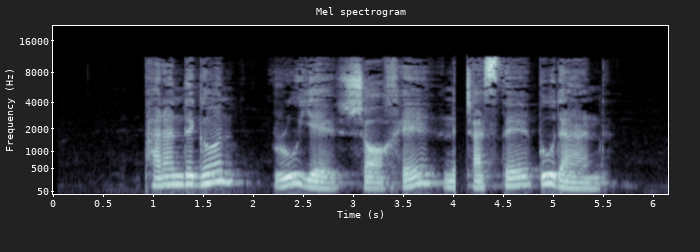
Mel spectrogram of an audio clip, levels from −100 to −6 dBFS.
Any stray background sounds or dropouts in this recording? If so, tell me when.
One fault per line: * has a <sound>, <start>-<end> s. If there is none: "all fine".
* has a dropout, 4.0-4.1 s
